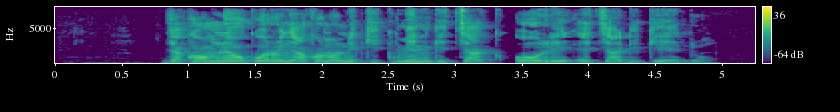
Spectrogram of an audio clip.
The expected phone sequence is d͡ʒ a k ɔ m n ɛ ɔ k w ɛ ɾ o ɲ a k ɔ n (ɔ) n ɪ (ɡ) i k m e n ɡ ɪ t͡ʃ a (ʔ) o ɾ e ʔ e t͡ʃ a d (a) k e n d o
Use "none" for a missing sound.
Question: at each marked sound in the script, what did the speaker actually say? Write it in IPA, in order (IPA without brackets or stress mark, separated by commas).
ɔ, k, k, i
